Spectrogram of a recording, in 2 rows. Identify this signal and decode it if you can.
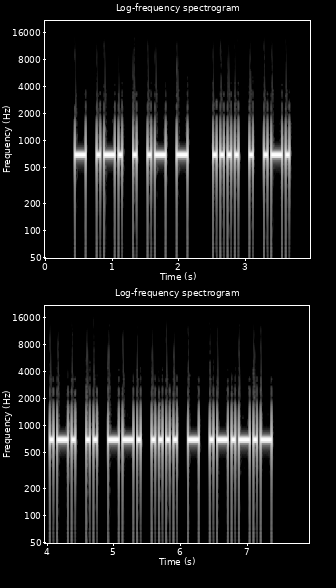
Morse code, heard as a keyed tone, about 22 wpm, 700 Hz. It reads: TREAT HER RIGHT.
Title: Sentences from Top 1300 Words 22wpm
